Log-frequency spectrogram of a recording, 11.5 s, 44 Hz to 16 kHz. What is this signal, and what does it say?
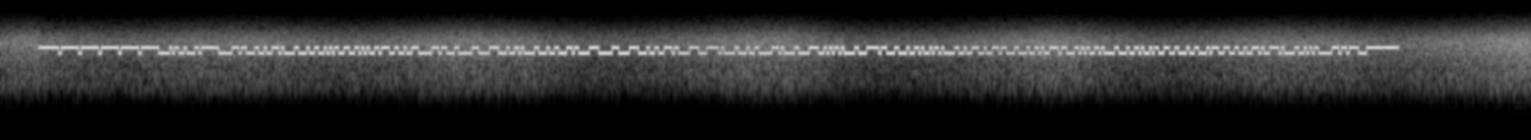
RTTY (50 baud, 450 Hz shift), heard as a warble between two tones, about 1950 Hz centre, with radio static. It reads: TALE RISULTATO E NOTO COME TEOREMA DELLA BASE DI HILBERT.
